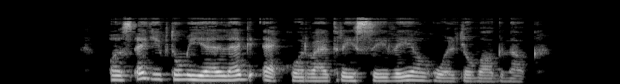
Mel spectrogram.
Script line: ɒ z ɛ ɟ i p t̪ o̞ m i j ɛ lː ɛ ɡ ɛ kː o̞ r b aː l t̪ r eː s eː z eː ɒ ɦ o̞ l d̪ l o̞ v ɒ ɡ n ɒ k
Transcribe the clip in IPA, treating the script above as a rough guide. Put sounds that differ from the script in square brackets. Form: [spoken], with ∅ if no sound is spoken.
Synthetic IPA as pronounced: ɒ z ɛ ɟ i p t̪ o̞ m i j ɛ lː ɛ ɡ ɛ kː o̞ r [v] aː l t̪ r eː s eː [v] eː ɒ ɦ o̞ l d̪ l o̞ v ɒ ɡ n ɒ k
